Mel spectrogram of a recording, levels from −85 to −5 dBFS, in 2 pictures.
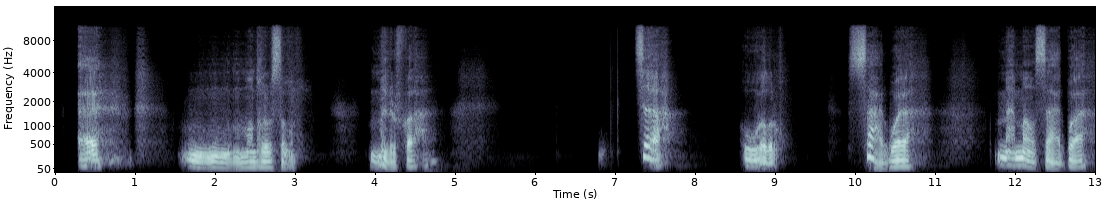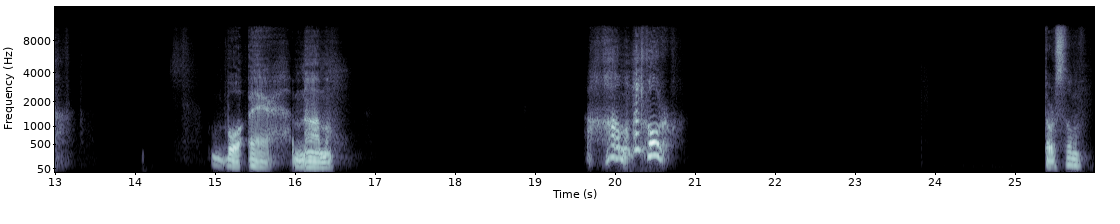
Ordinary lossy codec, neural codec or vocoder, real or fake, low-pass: none; codec, 16 kHz in and 24 kHz out, 0.4 kbps, LongCat-Audio-Codec, fine tuned four codebook decoder; fake; 10.8 kHz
